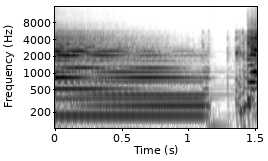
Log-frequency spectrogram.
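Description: Distorted electric guitar played through a tube amp, a sustained crunchy chord ringing loud and close with reverb, then cut off and followed by a quick percussive strum.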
